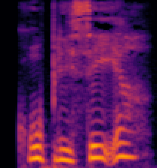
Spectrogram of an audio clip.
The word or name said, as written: grublisere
